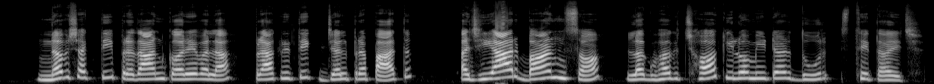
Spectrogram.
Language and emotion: Maithili, neutral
